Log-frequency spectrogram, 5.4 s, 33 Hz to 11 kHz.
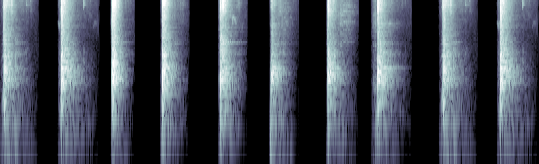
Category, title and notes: Sound effects > Objects / House appliances
Footsteps On Metal
Variations of footsteps over a metal structure. Intended to be used in a game so each instance is already edited as a single step. Gear: Zoom H4n Sennheiser MKH 50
